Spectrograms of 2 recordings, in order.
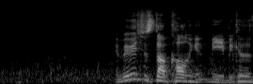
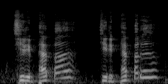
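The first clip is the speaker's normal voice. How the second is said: put-on higher questioning Japanese accent; 8 semitones higher, 5 dB louder than usual. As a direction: ask it twice in a Japanese accent. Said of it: "Japanese they do pronounce the R".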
